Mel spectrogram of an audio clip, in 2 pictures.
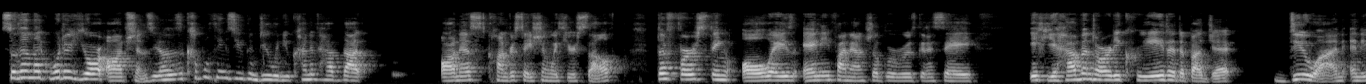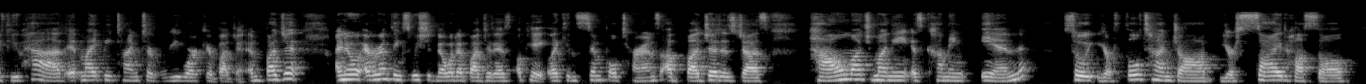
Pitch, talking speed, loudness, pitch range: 190 Hz, 205 wpm, -20 LUFS, 170-215 Hz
